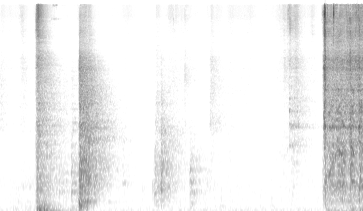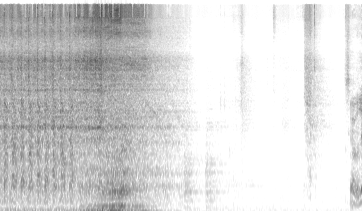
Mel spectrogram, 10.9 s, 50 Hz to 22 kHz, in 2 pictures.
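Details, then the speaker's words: Alfa Romeo GTV, donor engine, used fuel pump with new seal, first start after 18 years: several short cranking bursts, then engine catches and runs unevenly a few seconds before shutoff; no leaks. "at least it starts. Nothing leaking as of yet. No water on the floor, so let's go for a full start and let's hear it run properly."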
